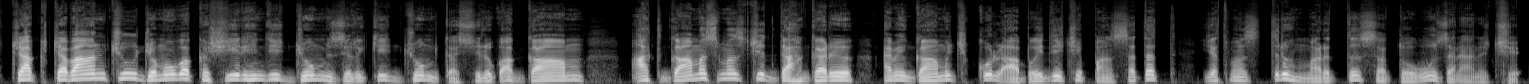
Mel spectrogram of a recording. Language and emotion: Kashmiri, neutral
